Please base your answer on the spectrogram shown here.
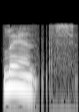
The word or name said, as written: Linz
